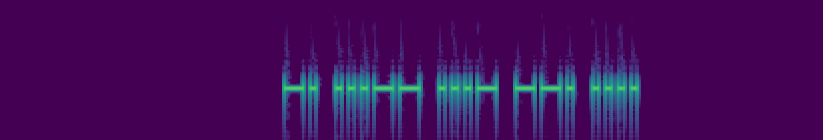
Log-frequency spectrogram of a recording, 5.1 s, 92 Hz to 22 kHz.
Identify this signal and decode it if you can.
Morse code, heard as a keyed tone, about 30 wpm, 700 Hz. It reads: N3VGH
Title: USA Call Signs - 5 Characters - Repeated 3x - 30wpm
